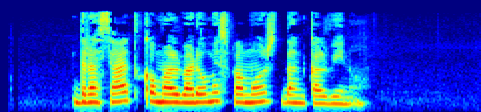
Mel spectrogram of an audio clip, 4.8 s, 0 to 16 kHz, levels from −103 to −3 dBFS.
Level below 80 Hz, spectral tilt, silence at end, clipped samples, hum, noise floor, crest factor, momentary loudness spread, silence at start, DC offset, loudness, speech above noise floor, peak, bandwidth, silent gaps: -76 dBFS; -4.5 dB/octave; 1.2 s; under 0.1%; none; -77 dBFS; 18 dB; 13 LU; 0.75 s; under 0.1%; -21 LUFS; 56 dB; -6 dBFS; 11.5 kHz; none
